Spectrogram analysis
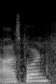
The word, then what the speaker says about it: Osbourne: if I'm pronouncing right Arianna yeah Arianna Osbourne not like Ozzy Osbourne as far as I know but oh s bo R and E so if you guys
